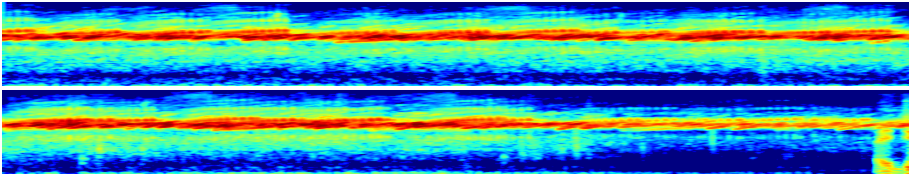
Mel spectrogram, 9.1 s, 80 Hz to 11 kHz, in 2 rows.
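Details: Spring peepers in full evening chorus at 7:30 pm on April 15, 2023, in a partly flooded old sand pit; dense, continuous high-pitched peeping forms an unbroken shrill band, with faint low rumble beneath and a brief thump at the end.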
